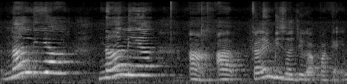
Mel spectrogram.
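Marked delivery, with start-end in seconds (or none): 0.1-1.5 high, loud "where?" call; demonstrating someone asking aloud; acted question. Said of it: "Tadi dia nanya".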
